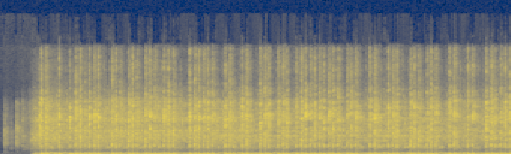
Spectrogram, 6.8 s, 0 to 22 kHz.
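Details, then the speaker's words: Triumph Tiger 90 350 motorcycle with electronic ignition after rebuild, before strobe timing: loud, deep throb at fast idle with lumpy, wavering beat; uneven running from incorrect ignition timing. "anyway strobed uh it was a bit it was a bit all over the place to be honest but anyway had a bit of a mess about um redid top dead center"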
